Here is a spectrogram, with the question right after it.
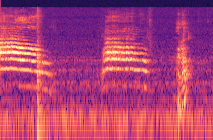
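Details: Rescued black-and-white female cat in a bathroom at bath time, waiting on the bath lid and talking to her owner: three meows, the first two drawn-out and harmonic, the last short and rough, with steady room hum.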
